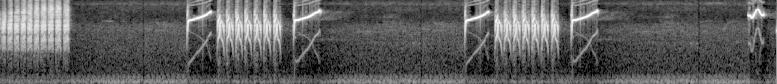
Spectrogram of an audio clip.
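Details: Cinereous tit (gelatik batu or gelatik wingko), one of nine masteran song variations: sharp rising whistled upsweeps alternating with harsh buzzy rattling bursts, the pattern repeated twice over a quiet hum.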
